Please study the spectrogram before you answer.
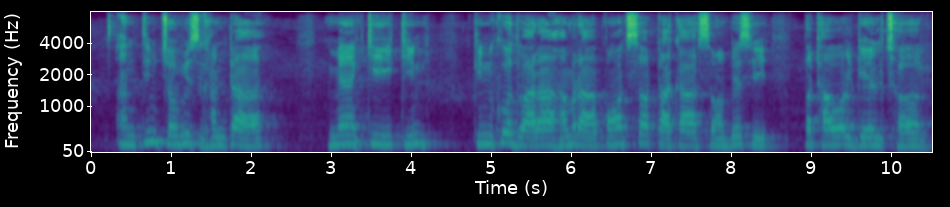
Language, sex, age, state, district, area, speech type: Maithili, male, 60+, Bihar, Saharsa, rural, read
